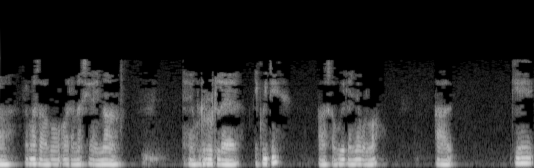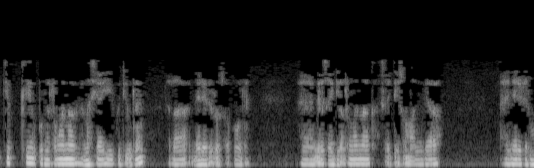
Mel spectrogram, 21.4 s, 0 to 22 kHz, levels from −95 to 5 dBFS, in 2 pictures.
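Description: Throughout, the speech cuts off above 5 kHz and sounds watery and swirly with smeared attacks, likely heavy MP3 compression at something like 16 kbps.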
